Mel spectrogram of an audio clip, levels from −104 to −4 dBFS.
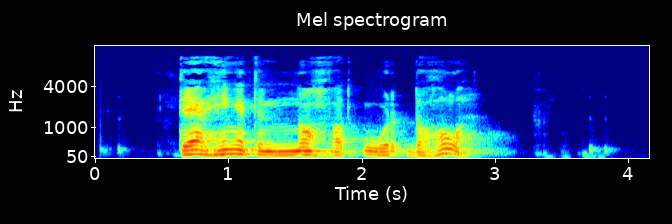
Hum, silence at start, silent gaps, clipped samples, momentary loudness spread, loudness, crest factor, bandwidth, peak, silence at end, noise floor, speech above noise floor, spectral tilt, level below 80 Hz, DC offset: none; 0.65 s; none; under 0.1%; 8 LU; -26 LUFS; 20 dB; 11.5 kHz; -6 dBFS; 1.25 s; -69 dBFS; 44 dB; -8 dB/octave; -56 dBFS; under 0.1%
